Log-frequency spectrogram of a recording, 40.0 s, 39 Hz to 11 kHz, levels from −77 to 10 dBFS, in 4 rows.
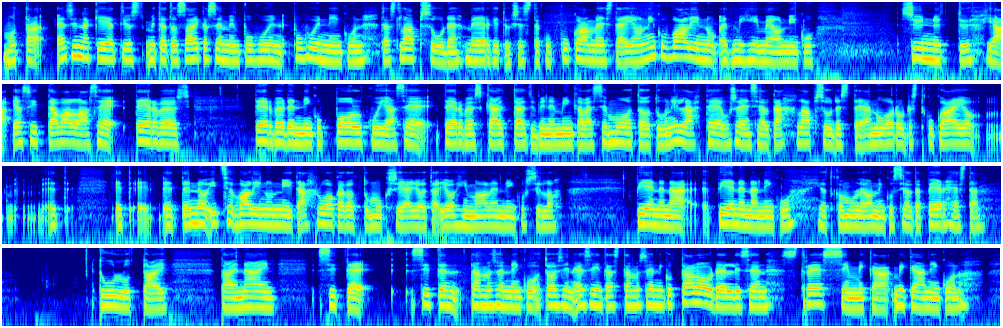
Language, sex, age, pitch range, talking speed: Finnish, female, 30-49, 150-175 Hz, 150 wpm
